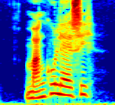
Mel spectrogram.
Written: mangolassi

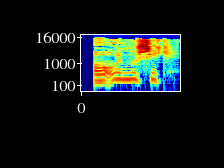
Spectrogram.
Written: orgelmusik

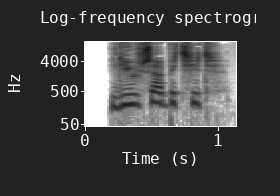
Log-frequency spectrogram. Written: livsappetit

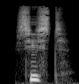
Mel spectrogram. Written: sidst

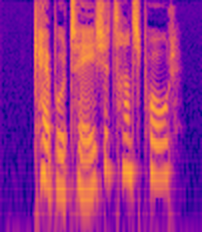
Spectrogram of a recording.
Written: cabotagetransport

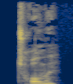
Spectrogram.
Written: tromme

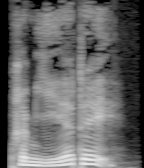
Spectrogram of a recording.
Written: premieredag

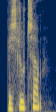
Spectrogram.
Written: beslutsom

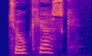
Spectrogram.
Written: togkiosk

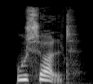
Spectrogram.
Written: usolgte

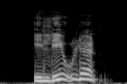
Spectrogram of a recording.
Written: elevløn

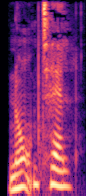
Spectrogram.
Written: normtal

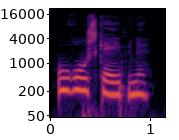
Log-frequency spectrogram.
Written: uroskabende

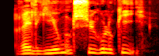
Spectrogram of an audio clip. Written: religionspsykologi

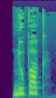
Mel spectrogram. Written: nubuck

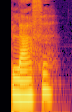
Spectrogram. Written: blaffer

